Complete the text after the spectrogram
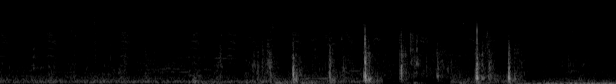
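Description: A girl's footsteps run quickly over a dirt path.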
